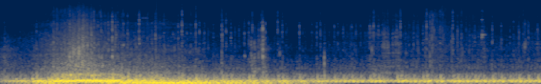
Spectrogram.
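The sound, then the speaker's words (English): Motorcycle engines rumble as four bikers ride through a deserted town and split up at a crossroads, a loud, continuous low droning roar with a rough, clattering texture throughout. “traffic lights blazing, the four bikers split up at crossroads in the deserted town.”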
